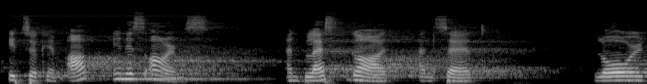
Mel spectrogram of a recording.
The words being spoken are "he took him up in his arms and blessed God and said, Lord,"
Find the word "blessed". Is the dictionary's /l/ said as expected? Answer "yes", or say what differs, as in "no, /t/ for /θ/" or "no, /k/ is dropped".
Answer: yes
